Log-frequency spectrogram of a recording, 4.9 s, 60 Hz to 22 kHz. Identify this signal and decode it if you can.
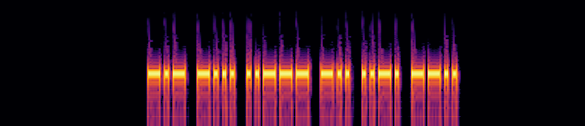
Morse code, heard as a keyed tone, about 36 wpm, 700 Hz. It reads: KB2DFZ
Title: USA Call Signs - 6 Characters - 4x Character Spacing - 35wpm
